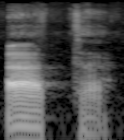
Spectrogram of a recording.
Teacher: it would not be a voiceless dental fricative, but a voiceless dental stop because of gemination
